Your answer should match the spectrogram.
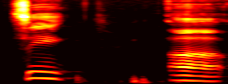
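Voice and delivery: ordinary talk, nothing marked

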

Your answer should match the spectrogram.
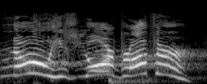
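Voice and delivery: father entreating his bitter son; pleading father. Retold or imitated. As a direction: beg your son to come in gently but urgently. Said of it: "his father pleads with him".

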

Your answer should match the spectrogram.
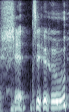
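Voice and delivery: laughing. Real, not acted. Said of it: "that I can't stop laughing".

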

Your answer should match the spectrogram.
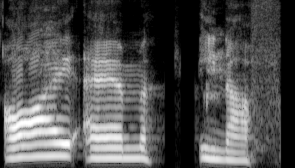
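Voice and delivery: very slow, drawn-out mantra; slow affirmation. Pretend. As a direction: stretch each word like a mantra. Reciting a self-help affirmation.

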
